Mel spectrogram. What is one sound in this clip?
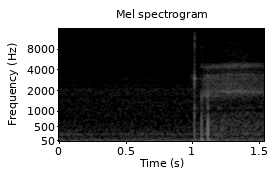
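A young man speaks calmly into a close microphone.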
